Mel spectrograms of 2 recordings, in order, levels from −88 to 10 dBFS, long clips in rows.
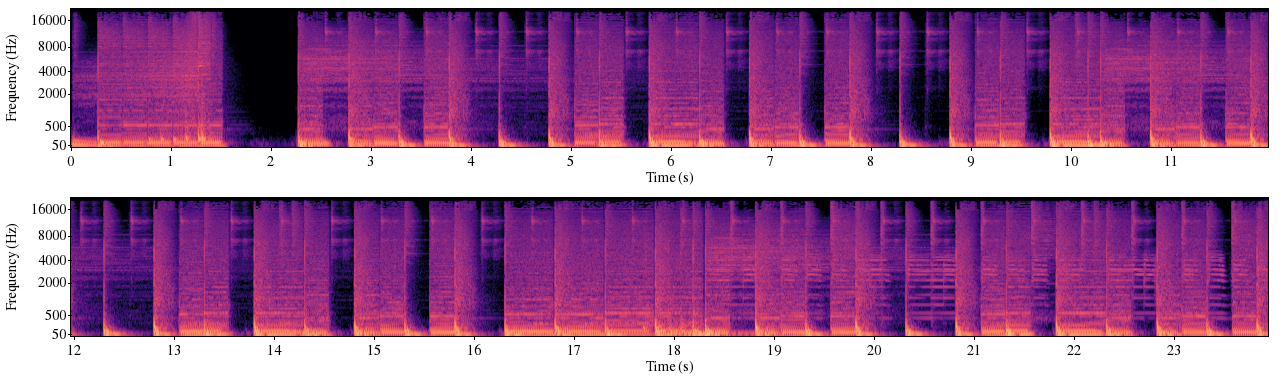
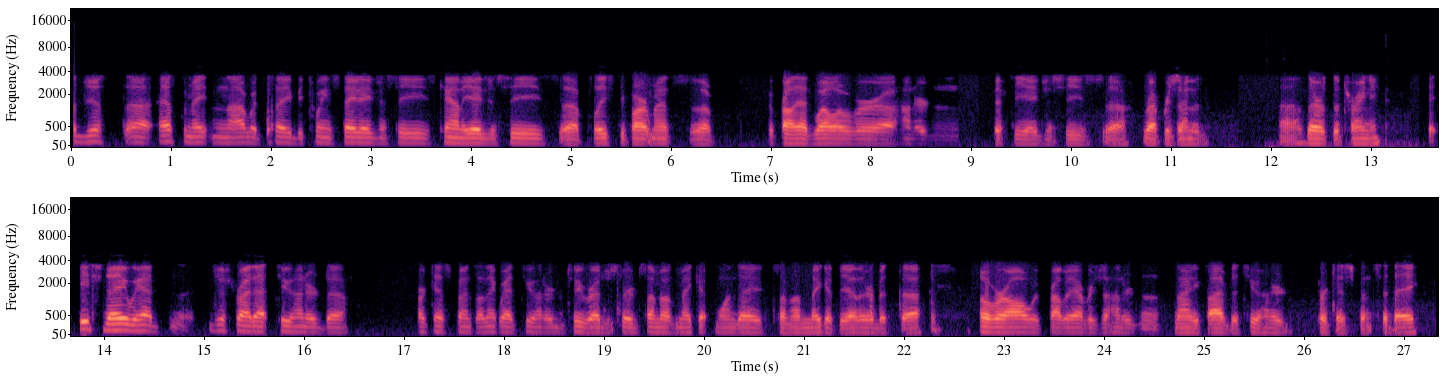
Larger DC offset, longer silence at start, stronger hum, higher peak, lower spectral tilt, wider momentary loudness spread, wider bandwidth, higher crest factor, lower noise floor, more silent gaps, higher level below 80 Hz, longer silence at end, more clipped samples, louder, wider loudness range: neither; about the same, 0 s vs 0 s; neither; first, 0 dBFS vs -6 dBFS; second, -5 dB/octave vs -8.5 dB/octave; second, 5 LU vs 14 LU; first, over 20 kHz vs 4 kHz; about the same, 16 dB vs 20 dB; second, -63 dBFS vs -70 dBFS; neither; first, -20 dBFS vs -64 dBFS; second, 0 s vs 0.2 s; neither; first, -18 LUFS vs -25 LUFS; second, 2 LU vs 6 LU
